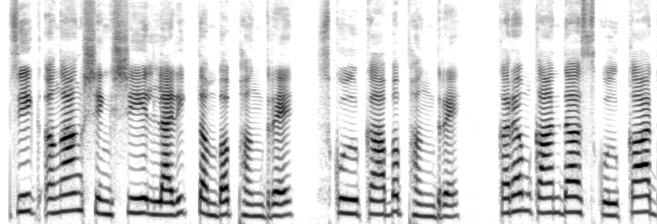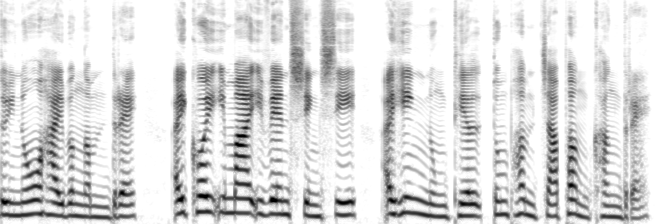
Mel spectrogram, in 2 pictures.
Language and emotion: Manipuri, neutral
